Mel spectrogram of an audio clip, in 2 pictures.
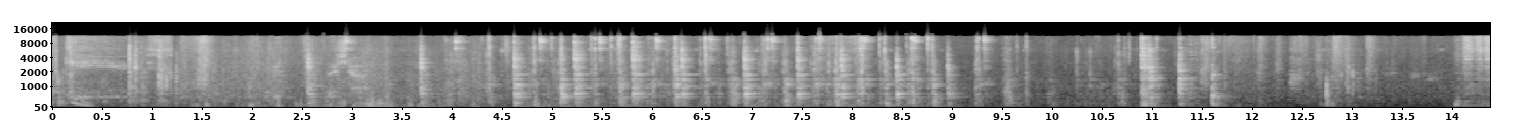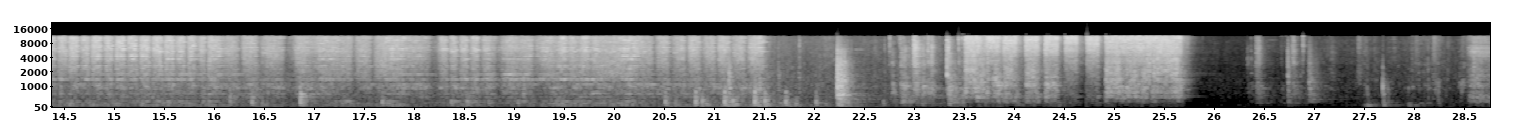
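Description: Hand-held abrasive stone scrubbed over the rusty table of a bench drill press to take off the rust: rapid back-and-forth scraping strokes, running continuously for several seconds around the middle, then stopping with a few clicks near the end.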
